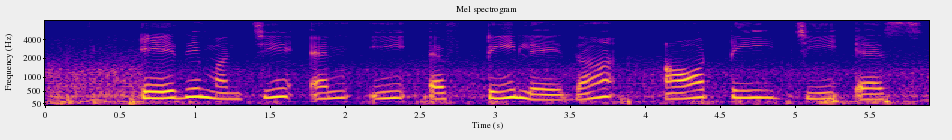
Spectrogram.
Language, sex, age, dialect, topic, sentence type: Telugu, female, 18-24, Central/Coastal, banking, question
